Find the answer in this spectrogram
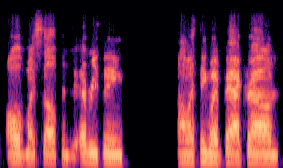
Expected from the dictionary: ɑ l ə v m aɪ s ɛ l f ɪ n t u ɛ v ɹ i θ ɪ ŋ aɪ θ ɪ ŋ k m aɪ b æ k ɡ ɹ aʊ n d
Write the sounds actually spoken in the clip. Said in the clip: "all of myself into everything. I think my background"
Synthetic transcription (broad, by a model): ɑ l ə v m aɪ s ɛ l f ɪ n t u ɛ v ɹ i θ ɪ ŋ aɪ θ ɪ ŋ k m aɪ b æ k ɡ ɹ aʊ n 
